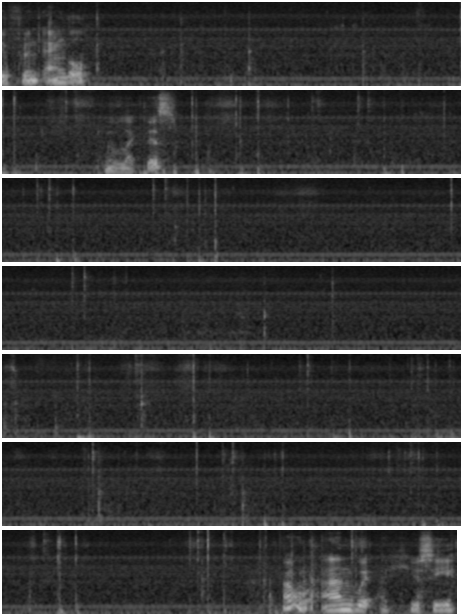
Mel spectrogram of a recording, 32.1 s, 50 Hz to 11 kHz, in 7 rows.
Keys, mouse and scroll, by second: 4.8 u, 6.2 a, 6.4 a, 6.7 a, 7.2 g, 8.7-10.2 drag, 8.7 r, 9.9 s, 11.4 g, 16.7-19.3 middle drag, 19.3 u, 20.5 g, 21.9 r, 22.9 g, 25.5-27.2 drag, 25.7 s, 27.3 r, 28.2-29.9 drag, 28.4 s, 29.8 Tab.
